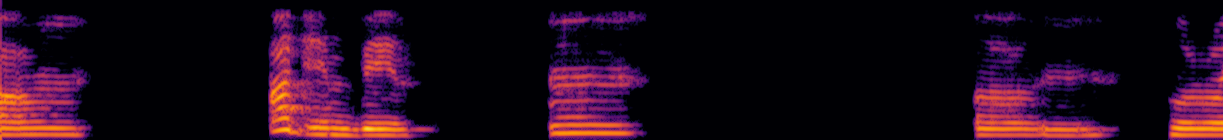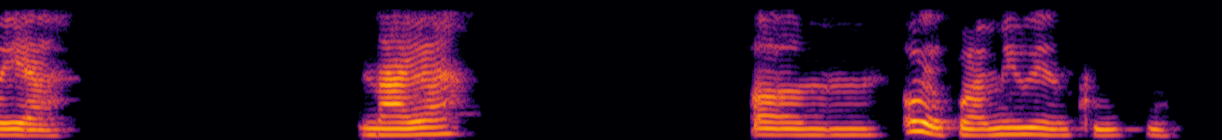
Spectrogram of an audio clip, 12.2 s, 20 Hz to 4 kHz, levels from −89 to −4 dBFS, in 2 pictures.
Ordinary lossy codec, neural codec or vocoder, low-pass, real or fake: none; vocoder, 44.1 kHz, 128 mel bands, Pupu-Vocoder; 3.6 kHz; fake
